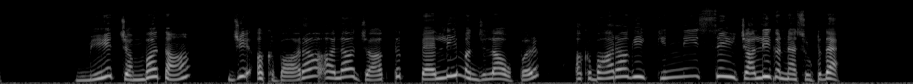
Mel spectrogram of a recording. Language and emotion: Dogri, surprised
